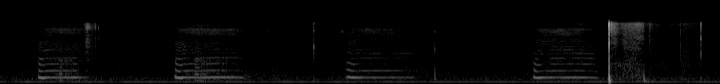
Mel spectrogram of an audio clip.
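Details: Sleeping cat snores with four regular, whistling, tonal breath sounds roughly every one and a half seconds; snoring.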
